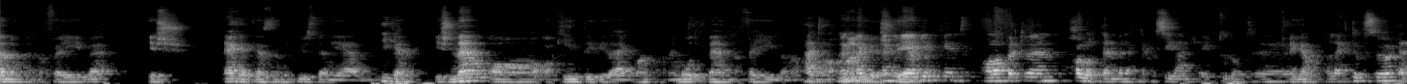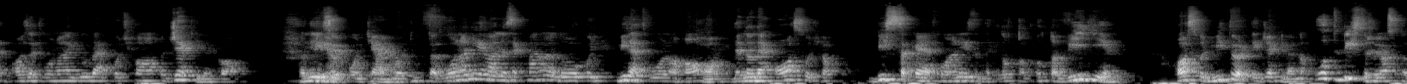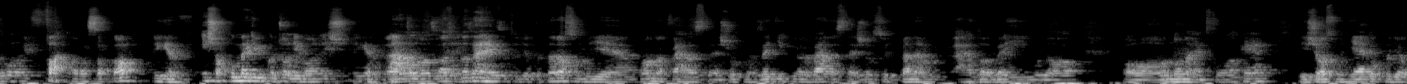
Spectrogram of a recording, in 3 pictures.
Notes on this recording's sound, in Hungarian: Az új helyszín miatt. A technikai nehézségek sajnos megtaláltak minket ezen a kísérleti adáson.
